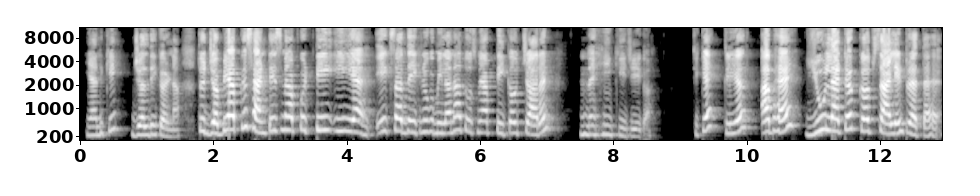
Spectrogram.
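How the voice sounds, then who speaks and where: Woman teacher, high voice, drilling pronunciation with rhetorical questions. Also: fairly bright tone. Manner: drills words, asks the viewer rhetorical questions. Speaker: English teacher. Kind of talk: pronunciation lesson.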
